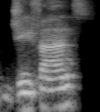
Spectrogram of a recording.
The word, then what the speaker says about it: GFANZ: It's GFANZ. GFANZ, yes. Yeah, I like your pronunciation, Aryeh.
